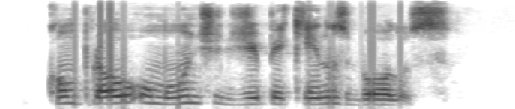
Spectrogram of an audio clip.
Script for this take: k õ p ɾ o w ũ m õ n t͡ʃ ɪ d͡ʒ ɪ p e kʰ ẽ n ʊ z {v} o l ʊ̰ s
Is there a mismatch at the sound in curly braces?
yes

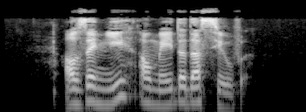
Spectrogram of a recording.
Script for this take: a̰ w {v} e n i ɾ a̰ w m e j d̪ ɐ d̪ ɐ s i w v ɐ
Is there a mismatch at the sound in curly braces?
yes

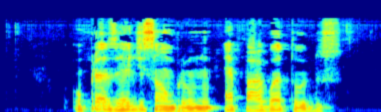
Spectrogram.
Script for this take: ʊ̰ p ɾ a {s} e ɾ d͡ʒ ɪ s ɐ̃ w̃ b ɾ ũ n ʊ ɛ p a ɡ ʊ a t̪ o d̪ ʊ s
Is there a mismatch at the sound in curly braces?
yes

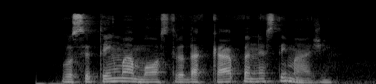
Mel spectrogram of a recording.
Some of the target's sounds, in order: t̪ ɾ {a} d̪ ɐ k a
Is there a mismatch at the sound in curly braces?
yes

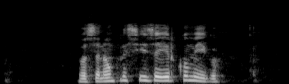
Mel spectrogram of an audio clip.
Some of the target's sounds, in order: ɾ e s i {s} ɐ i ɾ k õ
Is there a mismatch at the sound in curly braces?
yes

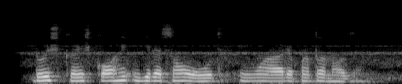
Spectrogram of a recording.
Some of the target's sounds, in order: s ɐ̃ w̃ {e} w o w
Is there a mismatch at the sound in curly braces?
yes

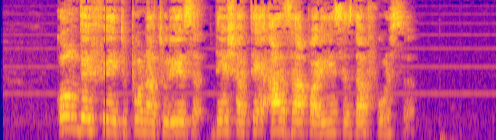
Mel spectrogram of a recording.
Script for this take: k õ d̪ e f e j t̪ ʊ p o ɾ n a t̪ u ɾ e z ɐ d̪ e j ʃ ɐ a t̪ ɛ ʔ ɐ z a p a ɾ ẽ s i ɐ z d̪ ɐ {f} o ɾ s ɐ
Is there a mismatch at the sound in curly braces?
no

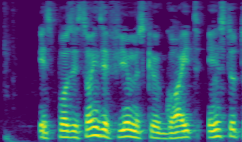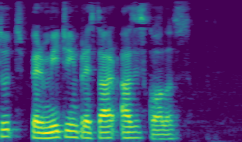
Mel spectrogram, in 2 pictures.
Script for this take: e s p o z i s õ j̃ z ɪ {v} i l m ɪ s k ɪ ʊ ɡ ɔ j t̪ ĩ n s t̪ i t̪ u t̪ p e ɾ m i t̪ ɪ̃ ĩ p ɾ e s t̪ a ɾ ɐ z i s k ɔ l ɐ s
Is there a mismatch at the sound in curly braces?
yes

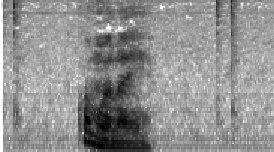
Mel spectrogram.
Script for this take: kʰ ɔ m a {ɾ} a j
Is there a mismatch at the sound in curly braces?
yes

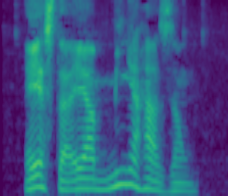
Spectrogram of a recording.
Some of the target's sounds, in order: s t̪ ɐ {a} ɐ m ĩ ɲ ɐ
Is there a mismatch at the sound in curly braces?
yes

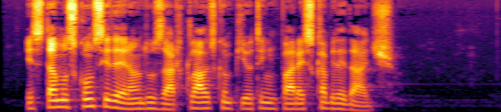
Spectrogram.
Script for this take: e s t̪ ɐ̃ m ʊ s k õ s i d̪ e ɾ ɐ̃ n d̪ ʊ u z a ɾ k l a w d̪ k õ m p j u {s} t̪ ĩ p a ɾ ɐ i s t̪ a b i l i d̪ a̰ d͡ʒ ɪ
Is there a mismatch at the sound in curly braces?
yes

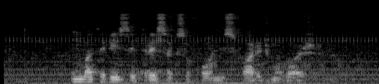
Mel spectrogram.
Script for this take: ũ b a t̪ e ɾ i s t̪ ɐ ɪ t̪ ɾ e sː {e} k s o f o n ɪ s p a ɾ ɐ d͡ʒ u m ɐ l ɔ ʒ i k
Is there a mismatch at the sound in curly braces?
yes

